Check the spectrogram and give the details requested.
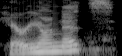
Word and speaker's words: Carrionettes: Carrionnettes? Probably Carrionnettes? rhymes with Carrionettes. marionettes, right? Like Carrionnettes.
